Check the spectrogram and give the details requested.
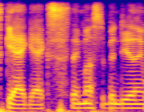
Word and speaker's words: Jagex: It's pronounced Jagex, not Jagex. Yeah, it's pronounced Jagex. That's exactly how it's pronounced. Thank you. Thank you for confirming it. It's Gagex.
